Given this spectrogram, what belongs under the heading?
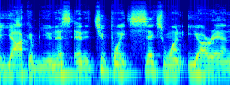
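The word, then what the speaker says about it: Jakob Junis: uh pronounce his name thinks a lot of people call him Jacob junis but it's really yakob yunice and the 2.61 erra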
